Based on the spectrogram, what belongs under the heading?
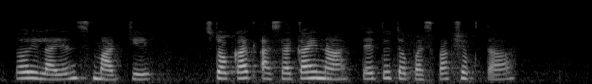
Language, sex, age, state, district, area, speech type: Goan Konkani, female, 18-30, Goa, Pernem, rural, read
